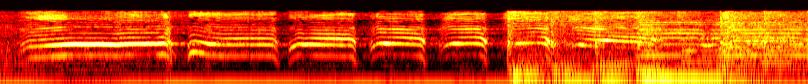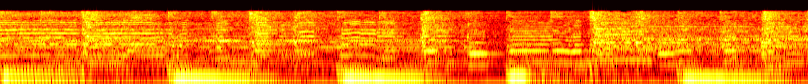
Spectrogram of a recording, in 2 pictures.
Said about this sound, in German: Mein Girl hat keinen Tag für mich alleine Zeit, zum Küssen fehlt uns meistens die Gelegenheit, weil immer dann das Baby in der Wiege schreit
